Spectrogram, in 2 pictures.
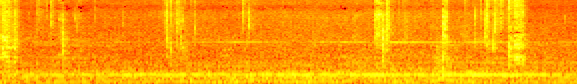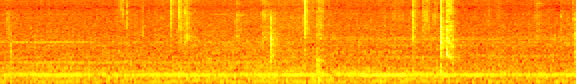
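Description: A ladle scooping thick Bolognese sauce from a large stainless steel cooking kettle: wet squelching and a few sharp clinks of metal on metal. Under it runs a steady machine hum.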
